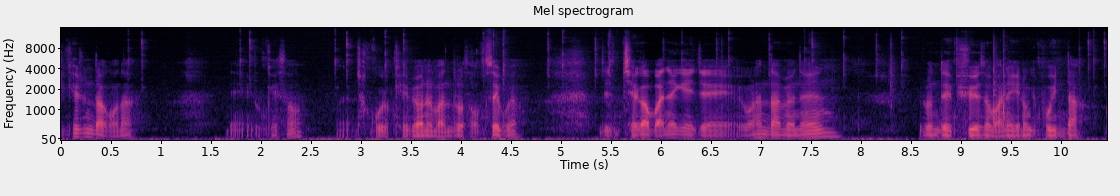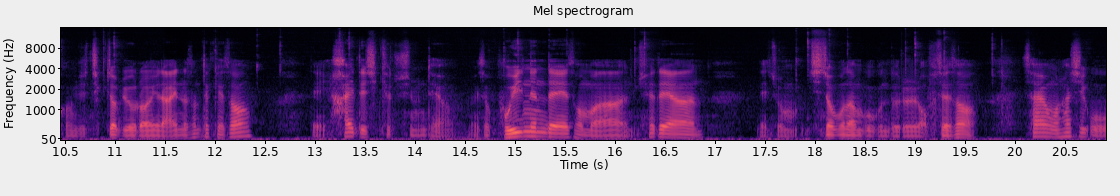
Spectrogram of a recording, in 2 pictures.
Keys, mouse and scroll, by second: 4.2 shift+middle click, 4.9 shift+middle click, 6.2 shift+middle click, 7.2 space, 7.8 shift+middle click, 19.3 shift+middle click.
